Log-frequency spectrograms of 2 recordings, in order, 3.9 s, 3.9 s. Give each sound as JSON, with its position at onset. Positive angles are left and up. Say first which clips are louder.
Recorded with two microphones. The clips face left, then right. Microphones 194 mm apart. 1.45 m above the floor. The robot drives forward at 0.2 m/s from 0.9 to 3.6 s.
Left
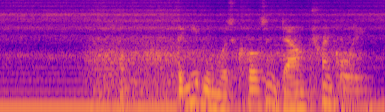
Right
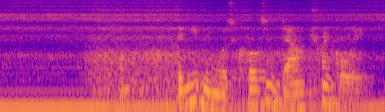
{"t": 1.8, "sound": "a man speaking", "louder": "right 2 dB", "side_deg": -10, "distance_m": 1.4}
